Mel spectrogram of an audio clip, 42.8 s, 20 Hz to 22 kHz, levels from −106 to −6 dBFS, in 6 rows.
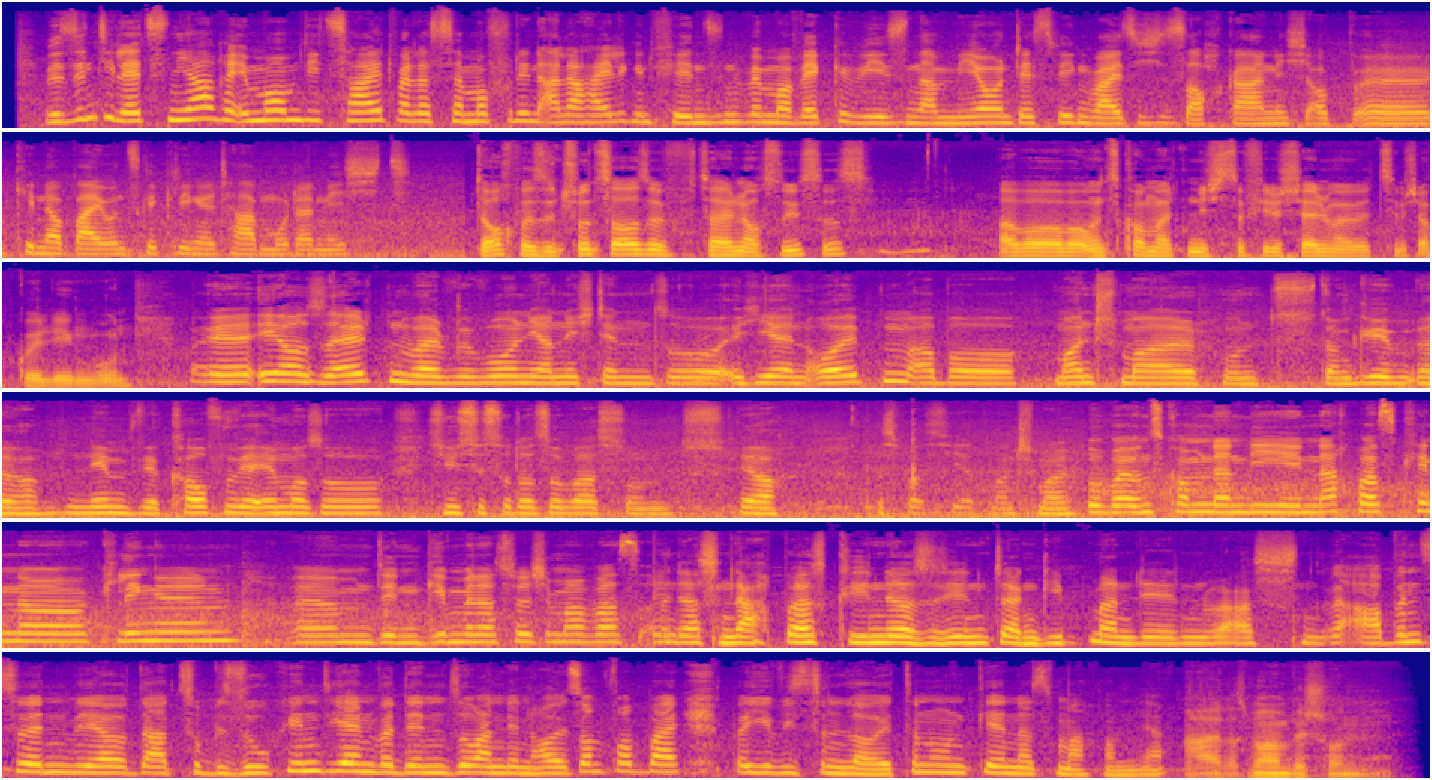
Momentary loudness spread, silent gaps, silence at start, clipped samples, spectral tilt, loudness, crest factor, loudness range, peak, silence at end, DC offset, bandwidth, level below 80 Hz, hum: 10 LU; none; 0.1 s; under 0.1%; -5 dB/octave; -20 LUFS; 16 dB; 5 LU; -4 dBFS; 0.2 s; under 0.1%; 17 kHz; -46 dBFS; none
